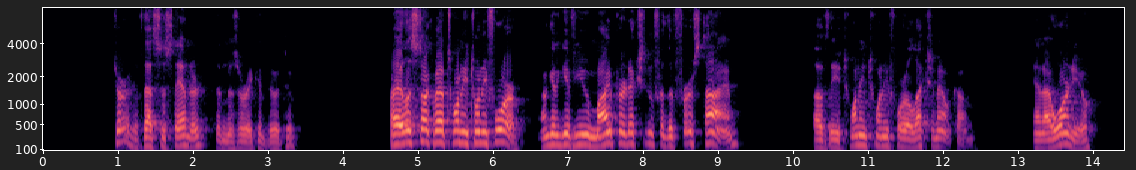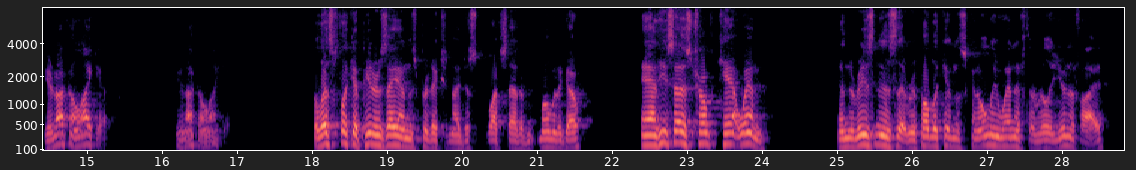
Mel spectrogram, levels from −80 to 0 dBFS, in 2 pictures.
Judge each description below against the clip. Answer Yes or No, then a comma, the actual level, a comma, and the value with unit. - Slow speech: No, average, 170 wpm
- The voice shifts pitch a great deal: Yes, wide, 6.3 semitones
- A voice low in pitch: No, medium, 145 Hz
